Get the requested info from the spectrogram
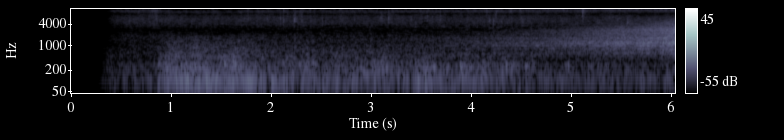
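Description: Low rumbling, like thunder, under a steady hiss of rain, starting about a second in and swelling a little near the end.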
